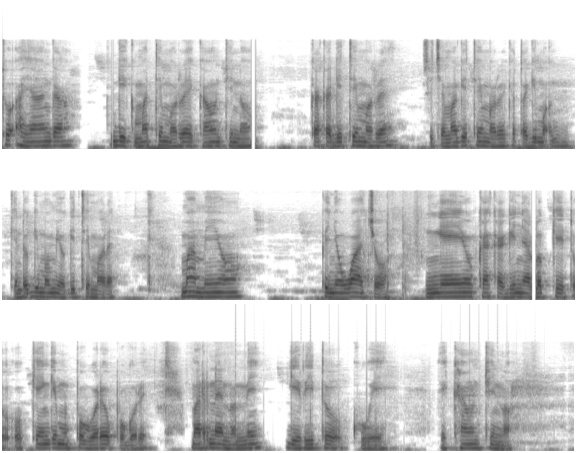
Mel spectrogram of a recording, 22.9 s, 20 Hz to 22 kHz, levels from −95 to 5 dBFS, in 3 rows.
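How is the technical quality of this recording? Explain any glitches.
The call has two kinds of glitch: a few short gaps from packet loss on an ADPCM call, and a run of ticks from periodic USB or driver dropouts near the end. The G.722 wideband coding sounds clean and full-rate.

Packet loss on the ADPCM call causes hard silent holes at 1.46 to 1.53 s (just before "gik matimore e kaontino"), 3.32 to 3.41 s (just after it) and 14.70 to 14.77 s. The first loses about 20 ms and the other two about 60 ms each. The decoder's predictor loses sync with the sender's, so the speech comes back slightly distorted before it settles.

The periodic USB or driver dropouts start after "mar neno" and run from 18.39 to 22.76 s. Every 0.125 s, around a millisecond of audio goes silent, which gives roughly forty evenly spaced ticks.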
